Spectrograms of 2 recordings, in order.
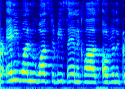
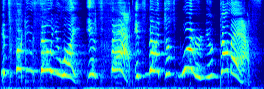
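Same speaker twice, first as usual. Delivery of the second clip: high-pitched exasperated yell; 10 semitones higher than usual. Real, not acted. Ranting at the vlogger about his belly, high laughing yell. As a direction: shriek in disbelief, half laughing. Mocking a man who says "water.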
